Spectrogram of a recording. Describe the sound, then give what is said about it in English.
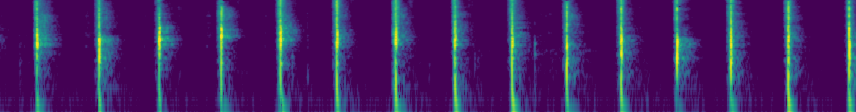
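Steady, evenly spaced hand claps, about fifteen sharp crisp strikes in quick rhythm, fairly loud, with no voices alongside. “That's a round of applause for all the truck drivers.”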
